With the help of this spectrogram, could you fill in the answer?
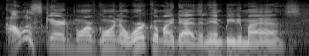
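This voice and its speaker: Regular-pitched guy with a bright voice, cussing, saying dog every line, echoey room. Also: lively intonation, fairly quick. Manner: slangy, profane storytelling, keeps saying dog and fool. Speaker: podcast co-host. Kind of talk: casual chat. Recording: hall reverb.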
